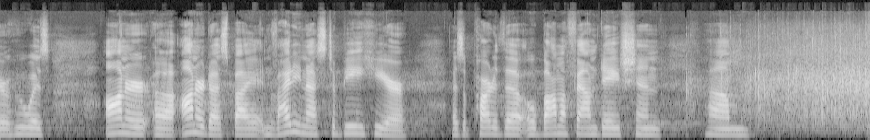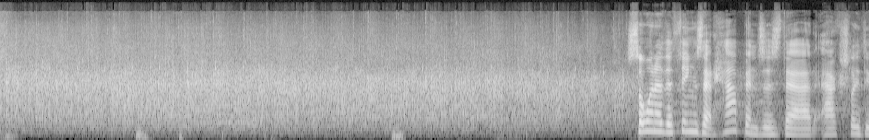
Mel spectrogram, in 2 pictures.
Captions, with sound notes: who honored us by inviting us to be here as a part of the Obama Foundation. (audience clapping) So one of the things that happens is that actually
